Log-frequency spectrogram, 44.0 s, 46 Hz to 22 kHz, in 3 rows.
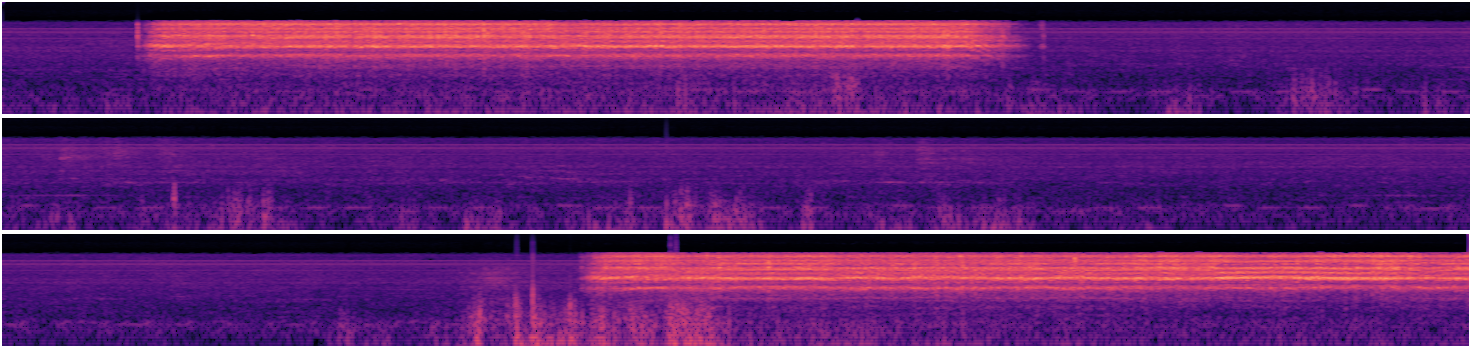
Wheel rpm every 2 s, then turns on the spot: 20, 160, 160, 160, 150, 10, 0, 0, 0, 0, 0, 0, 0, 0, 0, 0, 0, 40, 160, 160, 160, 160.
none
